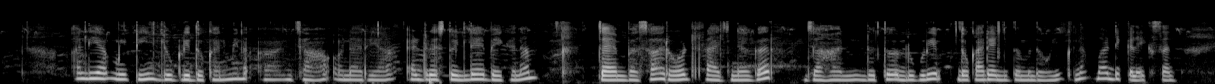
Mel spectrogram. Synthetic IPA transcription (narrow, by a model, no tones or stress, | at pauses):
ɐlijamiʈiɲluɡɽid̪okanminand͡ʒaɦãʔonaɾjãɛɖɾest̪unlebekɐna | t͡ʃajmbɐsaɾoɖɾad͡ʒnɐɡəɾd͡ʒaɦãlt̪luɡɽid̪okaɾjãɲit̪umɐd̪ʱəɦojuʔkɐnamaɖikəleksən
